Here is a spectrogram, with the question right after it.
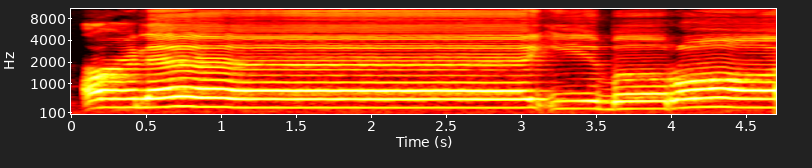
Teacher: Kemudian pada kata ala Ibrahim, terdapat mad yang bertemu dengan hamzah bukan dalam satu kata. Ini dinamakan mad munfasil. Maka harus dibaca panjang selama 4 atau 5 harokat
